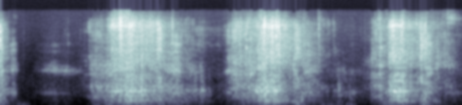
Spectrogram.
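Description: Shovelfuls of clay-heavy garden soil being thrown onto a homemade angled soil sieve and rushing across the screen, three times, about every two seconds.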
